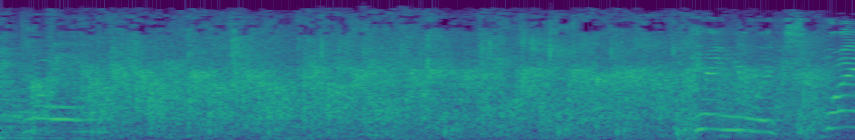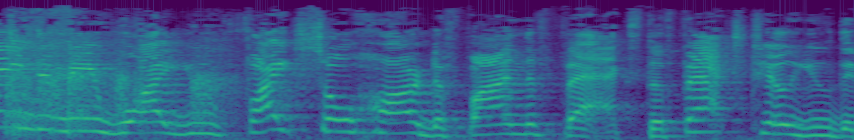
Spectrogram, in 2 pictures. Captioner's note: applause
